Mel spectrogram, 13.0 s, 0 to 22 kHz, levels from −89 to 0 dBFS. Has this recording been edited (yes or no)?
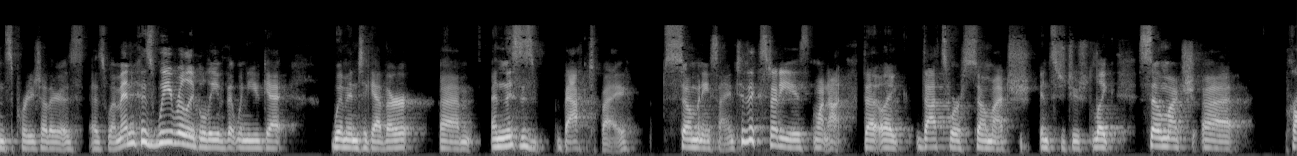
yes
